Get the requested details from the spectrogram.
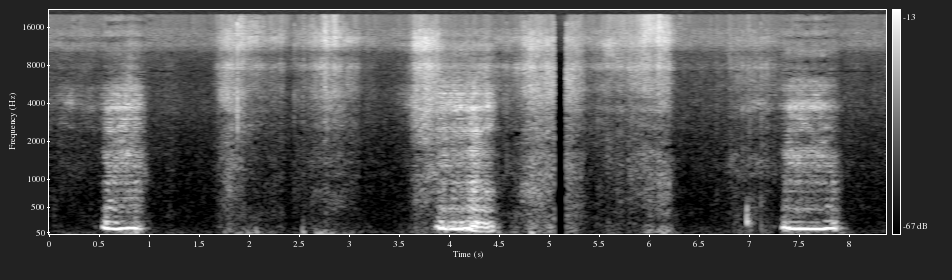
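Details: A sleeping female dog snores loudly: three deep rattling in-breaths, about 20 a minute, with softer breathing sounds between them.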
